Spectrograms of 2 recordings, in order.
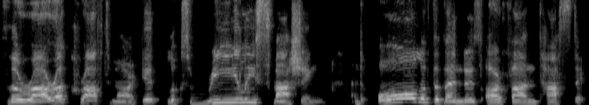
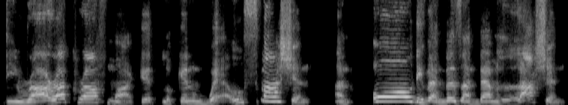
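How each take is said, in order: First: Said in the usual way. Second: Slow Trini dialect with drawn-out key words. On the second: Shown as a demonstration. Teacher reading a poem aloud to learners, in Trini dialect. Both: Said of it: "it kind of is dialect".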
